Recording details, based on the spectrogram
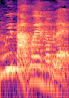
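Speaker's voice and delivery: high-pitched, laughing delivery.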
